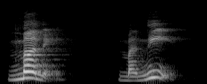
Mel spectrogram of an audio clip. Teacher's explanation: the uh as in strut gets advanced in the mouth so it's moving this way towards the middle kind of towards schwa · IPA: [ʌ]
